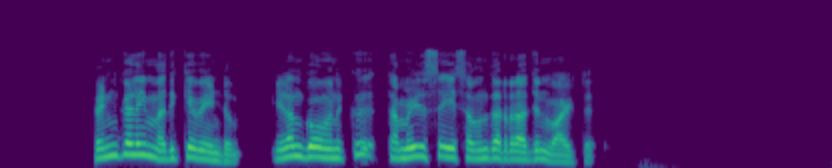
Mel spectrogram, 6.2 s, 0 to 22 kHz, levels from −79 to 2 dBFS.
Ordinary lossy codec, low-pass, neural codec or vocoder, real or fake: none; 7.2 kHz; codec, 16 kHz, 4 kbps, FunCodec, trained on Chinese and English, 50 frames a second; fake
